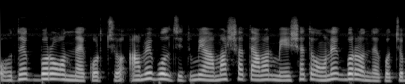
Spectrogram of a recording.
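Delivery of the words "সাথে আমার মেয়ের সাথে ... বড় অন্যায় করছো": ordinary delivery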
